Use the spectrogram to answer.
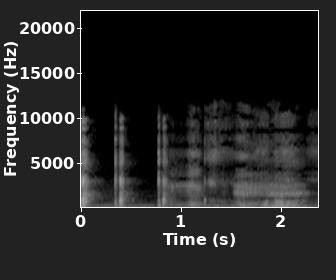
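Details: Three small, quick sneezes from a baby, then soft vocal sounds, possibly giggling; ordinary infant sneezing.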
